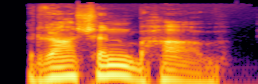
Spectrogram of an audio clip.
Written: राशनभाव

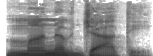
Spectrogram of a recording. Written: जाति

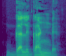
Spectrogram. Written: गलगंड

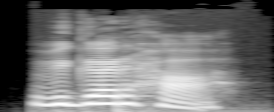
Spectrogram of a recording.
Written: विगर्हा

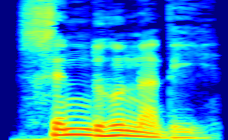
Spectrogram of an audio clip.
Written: सिंधु

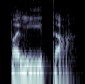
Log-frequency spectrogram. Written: पलीता

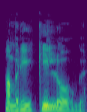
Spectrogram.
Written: अमरीकी

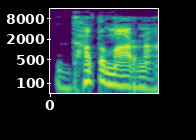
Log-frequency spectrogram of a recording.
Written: धप

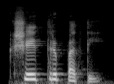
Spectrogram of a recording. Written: क्षेत्रपति

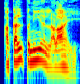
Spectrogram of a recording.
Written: अकल्पनीय

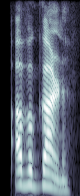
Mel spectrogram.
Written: अवगण

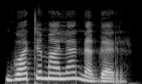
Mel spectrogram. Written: ग्वाटेमाला नगर

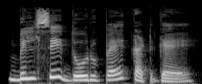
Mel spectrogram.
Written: कटना

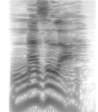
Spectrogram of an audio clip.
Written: नज़ला

